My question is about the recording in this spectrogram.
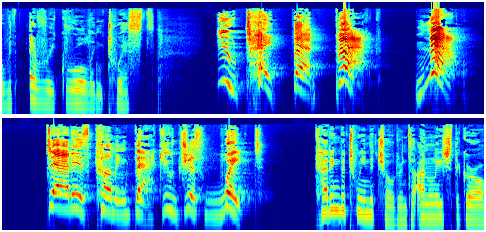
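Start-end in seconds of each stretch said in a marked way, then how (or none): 2.7-9.3 high, loud, slow desperate shouting; tearful yelling. A narrator's reading. Boy yelling at his sister that Dad returns. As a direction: shout it, near tears. Children screaming over Dad.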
